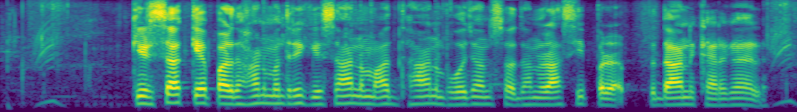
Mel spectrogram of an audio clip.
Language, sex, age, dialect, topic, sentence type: Maithili, male, 18-24, Southern/Standard, agriculture, statement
